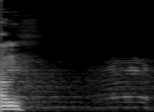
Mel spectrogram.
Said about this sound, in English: listening to the cows right now.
